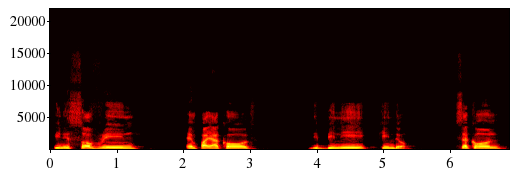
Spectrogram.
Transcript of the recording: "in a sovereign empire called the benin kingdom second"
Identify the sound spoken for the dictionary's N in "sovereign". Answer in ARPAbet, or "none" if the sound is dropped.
N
